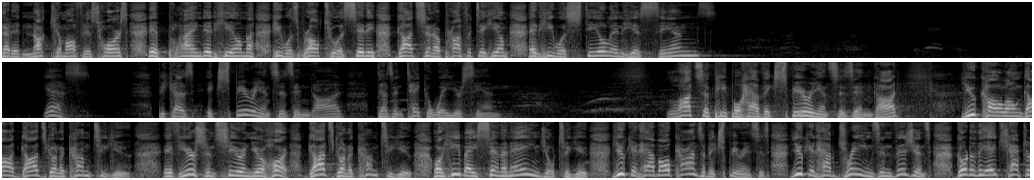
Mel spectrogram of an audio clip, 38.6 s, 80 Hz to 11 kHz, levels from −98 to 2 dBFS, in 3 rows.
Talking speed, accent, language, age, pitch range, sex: 145 wpm, American, English, 50-69, 180-265 Hz, male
